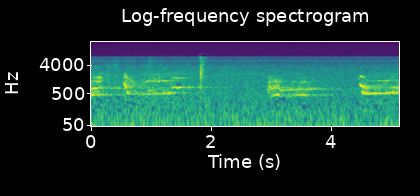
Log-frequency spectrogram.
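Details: Two Bluetick Coonhounds on a coon hunt, running a track through corn before treeing in woods; distant, faint drawn-out bawling bays with a rising onset, spaced a second or more apart over a low background hiss.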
